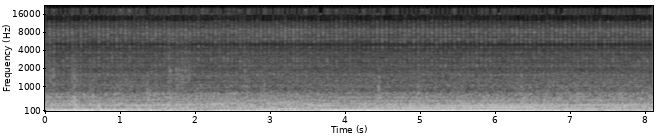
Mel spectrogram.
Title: 280GE. Ticking noise.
